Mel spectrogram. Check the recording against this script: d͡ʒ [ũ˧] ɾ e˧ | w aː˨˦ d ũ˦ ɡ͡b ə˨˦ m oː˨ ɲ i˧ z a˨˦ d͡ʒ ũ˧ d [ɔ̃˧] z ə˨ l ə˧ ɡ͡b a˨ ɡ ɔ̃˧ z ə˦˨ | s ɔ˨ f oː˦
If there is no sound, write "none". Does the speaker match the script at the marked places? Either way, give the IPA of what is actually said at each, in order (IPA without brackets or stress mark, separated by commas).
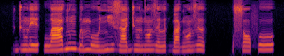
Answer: ũ˧, ɔ̃˧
